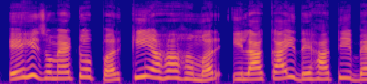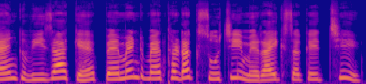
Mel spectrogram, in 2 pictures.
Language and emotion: Maithili, neutral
